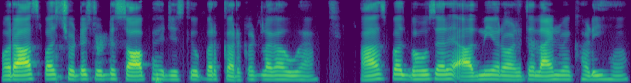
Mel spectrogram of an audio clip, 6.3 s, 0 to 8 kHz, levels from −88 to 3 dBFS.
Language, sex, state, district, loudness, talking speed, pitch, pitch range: Hindi, male, Jharkhand, Palamu, -19 LUFS, 210 wpm, 150 Hz, 140-155 Hz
